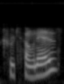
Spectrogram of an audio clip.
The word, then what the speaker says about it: croutones: And I'm going to make sure I say this correctly. It's croutones.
